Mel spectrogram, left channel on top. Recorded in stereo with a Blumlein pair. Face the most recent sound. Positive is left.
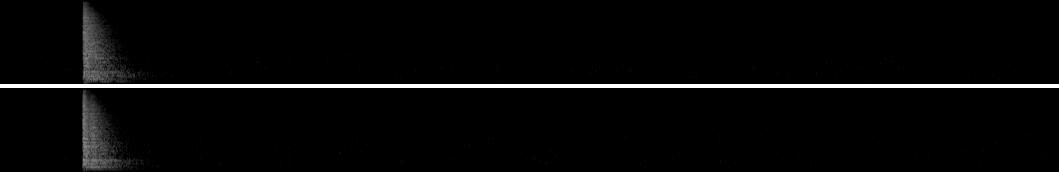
turn(degrees=-25)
